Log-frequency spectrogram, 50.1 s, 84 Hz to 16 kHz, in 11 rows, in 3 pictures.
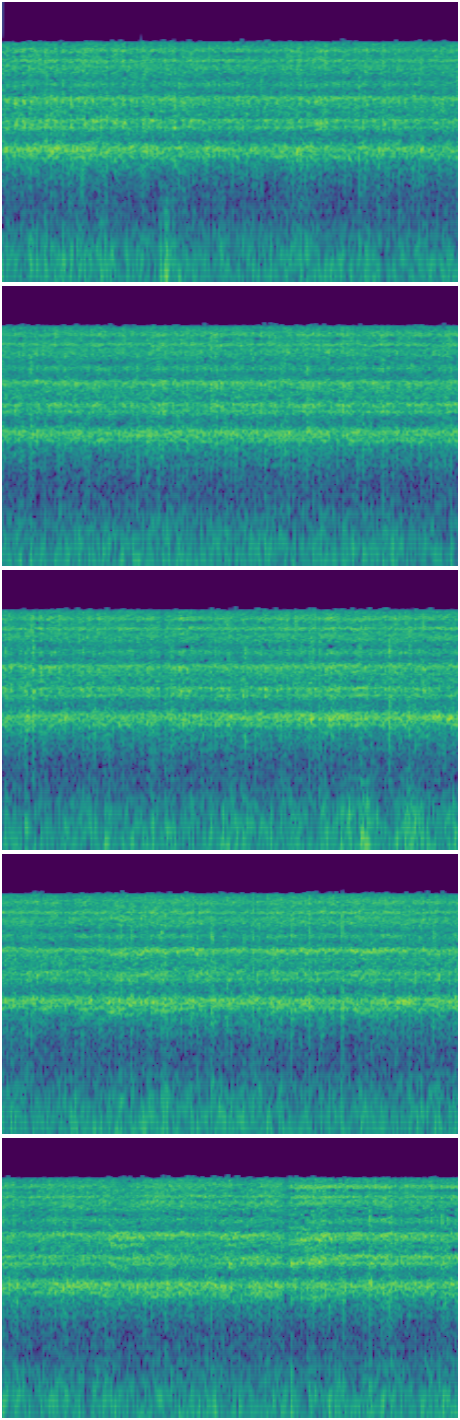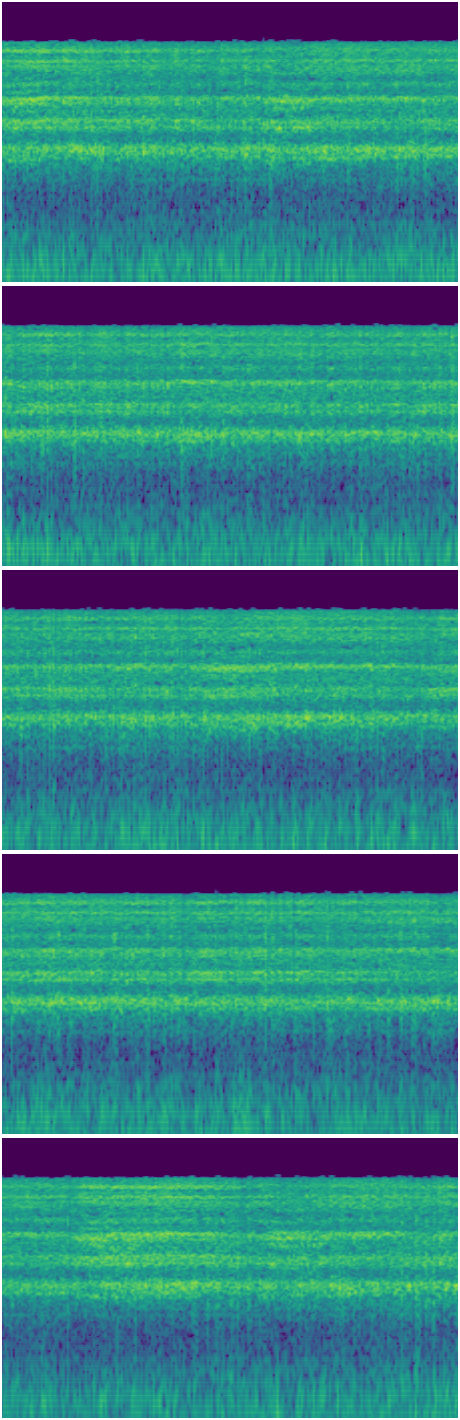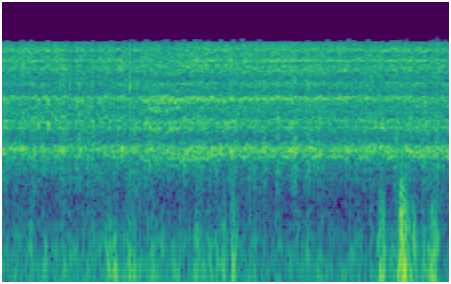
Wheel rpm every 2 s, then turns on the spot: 230, 230, 240, 240, 230, 230, 230, 230, 230, 230, 220, 230, 230, 230, 230, 230, 230, 230, 230, 230, 230, 220, 220, 230, 230.
none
